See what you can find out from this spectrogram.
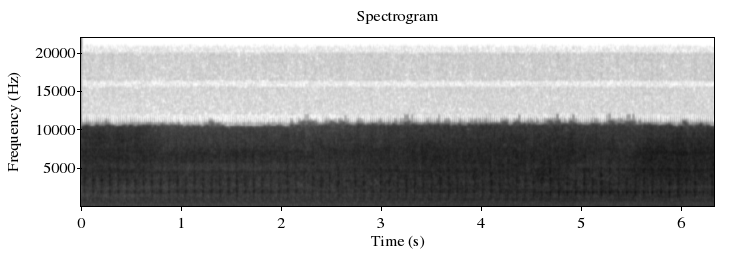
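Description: Steady, evenly spaced metallic tapping, about three per second, riding over a constant idle hum; a clear knock inside the engine, cause unknown.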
